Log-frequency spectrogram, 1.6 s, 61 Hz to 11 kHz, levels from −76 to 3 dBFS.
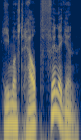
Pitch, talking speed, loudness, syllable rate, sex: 105 Hz, 150 wpm, -18 LUFS, 3.9 syllables/s, male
